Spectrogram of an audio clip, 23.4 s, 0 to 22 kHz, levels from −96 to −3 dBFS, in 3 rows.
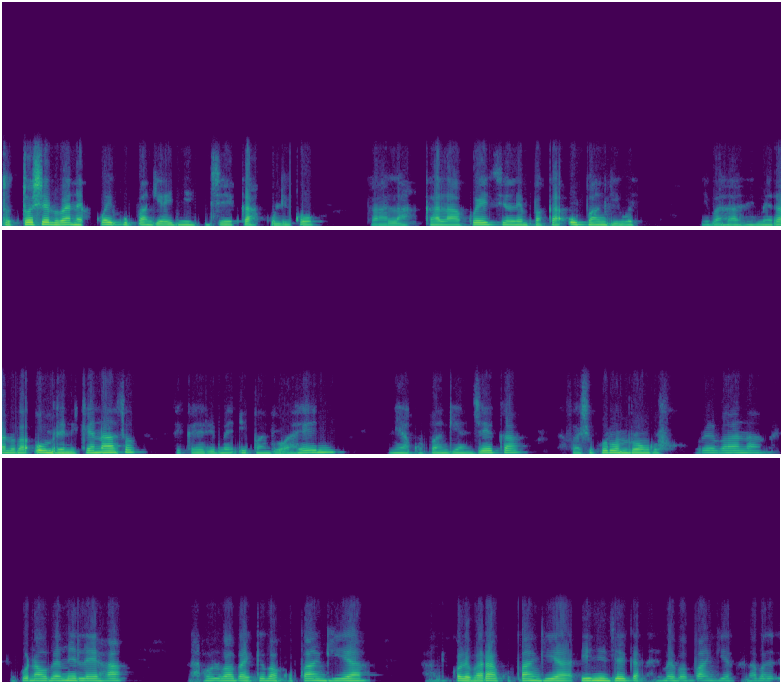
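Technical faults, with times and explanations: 0.79 to 0.81 s, skip ahead: Right after "luva na" the audio jumps forward, dropping about a second of material while later audio was already queued, and the two sides are spliced together with no filler and almost no gap. It sounds like an abrupt cut mid-phrase. On a waveform the envelope changes shape suddenly at the seam. On a spectrogram the harmonic and formant tracks break off and restart on unrelated patterns, with no silent band between them.
0.88 to 3.20 s, jitter buffer speed-up: Just after the jump, the receiver still held more audio than its target. To work the backlog down it repeatedly removed short pitch-period-sized pieces, about 0.4 s in total, so this stretch plays at roughly 115% speed with unchanged pitch and sounds hurried. On a spectrogram the harmonics stay at the same frequencies while syllables and pauses are compressed in time. 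On the waveform, periodic segments look slightly shortened, with occasional tiny discontinuities at the splice points. Through the call codec the spectrum stops near 8 kHz, which fits Opus at about 32 kbps.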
